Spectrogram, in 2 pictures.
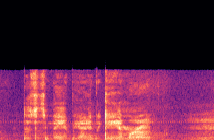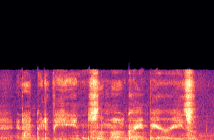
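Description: A man whispering in short breathy phrases, with a brief pause partway through.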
